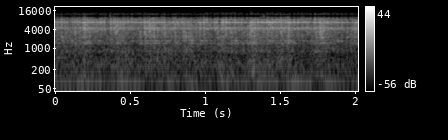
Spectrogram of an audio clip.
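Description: Wooden gear train and saw-toothed ratchet date wheel of a hand-operated wooden mechanical calendar clicking quickly and steadily as the mechanism turns, advancing the calendar by one day.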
